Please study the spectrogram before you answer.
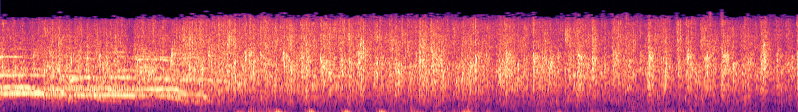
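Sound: audience clapping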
